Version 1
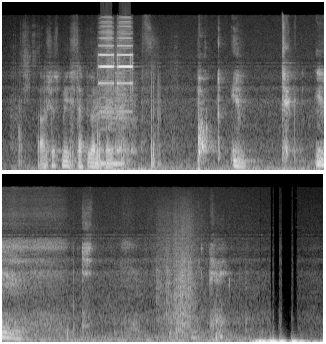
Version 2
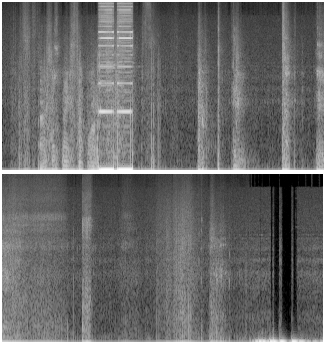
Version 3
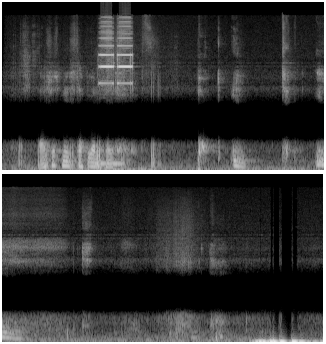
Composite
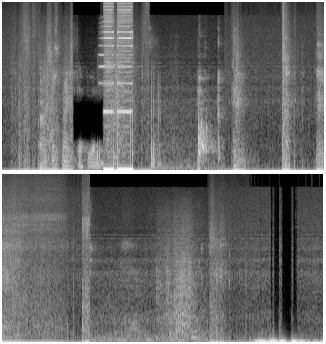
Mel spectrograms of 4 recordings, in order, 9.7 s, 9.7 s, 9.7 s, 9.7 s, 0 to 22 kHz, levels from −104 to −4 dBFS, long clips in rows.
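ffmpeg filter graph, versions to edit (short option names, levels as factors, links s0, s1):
-filter_complex "[0:a]asplit=2[s0][s1];[1:a]asplit=4[s2][s3][s4][s5];[s2]atrim=end=1.06[s6];[2:a]atrim=start=1.04:end=1.53[s7];[s3]atrim=start=1.51:end=2.202[s8];[s0]atrim=start=2.198:end=3.332[s9];[s4]atrim=start=3.328:end=6.142[s10];[s1]atrim=start=6.138:end=7.912[s11];[s5]atrim=start=7.908[s12];[s6][s7]acrossfade=d=0.02:c1=tri:c2=tri[s13];[s13][s8]acrossfade=d=0.02:c1=tri:c2=tri[s14];[s14][s9]acrossfade=d=0.004:c1=hsin:c2=hsin[s15];[s15][s10]acrossfade=d=0.004:c1=hsin:c2=hsin[s16];[s16][s11]acrossfade=d=0.004:c1=hsin:c2=hsin[s17];[s17][s12]acrossfade=d=0.004:c1=hsin:c2=hsin"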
